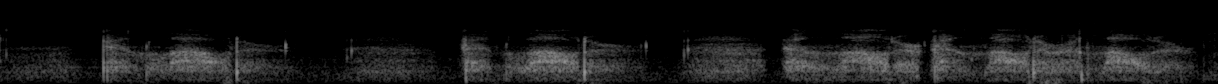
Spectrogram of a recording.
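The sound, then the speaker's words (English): Soft, breathy murmuring voices whisper all around in the air, seeming to come from the other stars, in quick overlapping bursts, a hushed, hissy chatter with no clear words that keeps up steadily and swells slightly louder toward the end. “All the while he was eating his breakfast, this murmuring kept getting louder and louder.”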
